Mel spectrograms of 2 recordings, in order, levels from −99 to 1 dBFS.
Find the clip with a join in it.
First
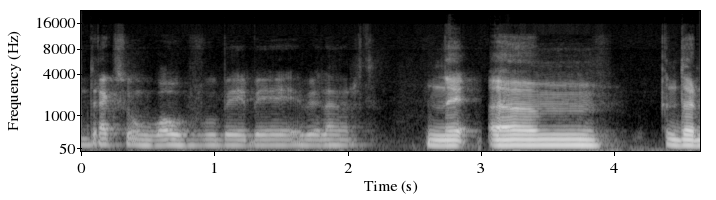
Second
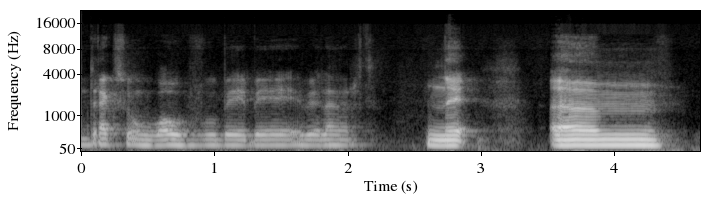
first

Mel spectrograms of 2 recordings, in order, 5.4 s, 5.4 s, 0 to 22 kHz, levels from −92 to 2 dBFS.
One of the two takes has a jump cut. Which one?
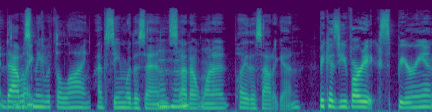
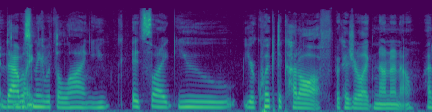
first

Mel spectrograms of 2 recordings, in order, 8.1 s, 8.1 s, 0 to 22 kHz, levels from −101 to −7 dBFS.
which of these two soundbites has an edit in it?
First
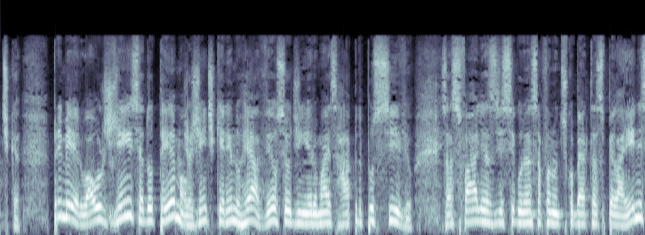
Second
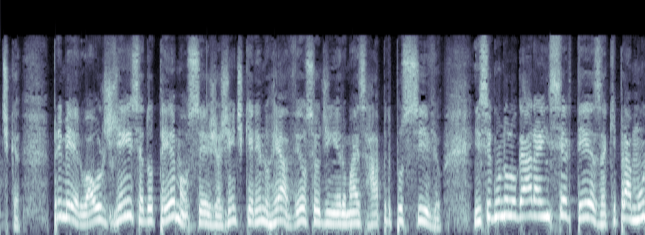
first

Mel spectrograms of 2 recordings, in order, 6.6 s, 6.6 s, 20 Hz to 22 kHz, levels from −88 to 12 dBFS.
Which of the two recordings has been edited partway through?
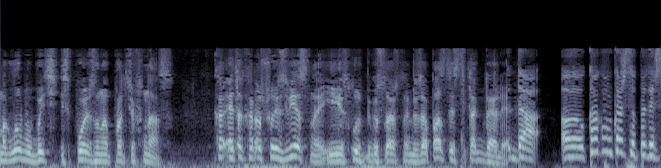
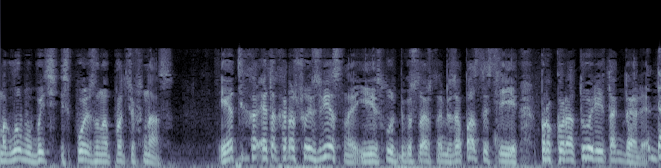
first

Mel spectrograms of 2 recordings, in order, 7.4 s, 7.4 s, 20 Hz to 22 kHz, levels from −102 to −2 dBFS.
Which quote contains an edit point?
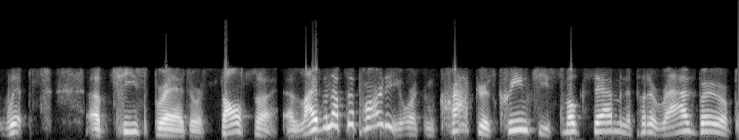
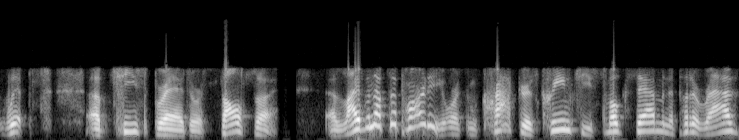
first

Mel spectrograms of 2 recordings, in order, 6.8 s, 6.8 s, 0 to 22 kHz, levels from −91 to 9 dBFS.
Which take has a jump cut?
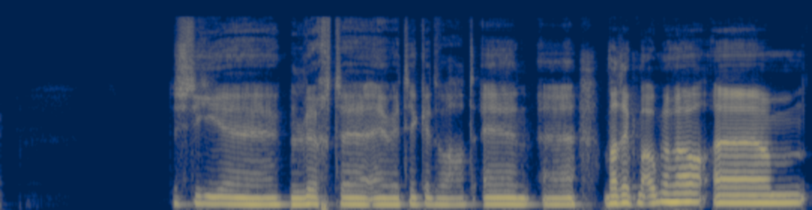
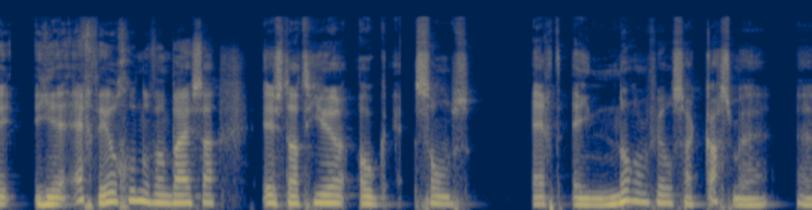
first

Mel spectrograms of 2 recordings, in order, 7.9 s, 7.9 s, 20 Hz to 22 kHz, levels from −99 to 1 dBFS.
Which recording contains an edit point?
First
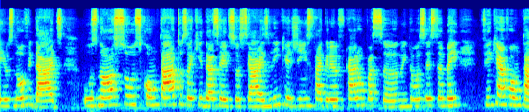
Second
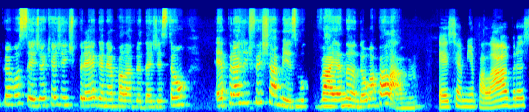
second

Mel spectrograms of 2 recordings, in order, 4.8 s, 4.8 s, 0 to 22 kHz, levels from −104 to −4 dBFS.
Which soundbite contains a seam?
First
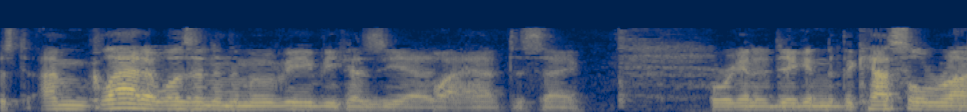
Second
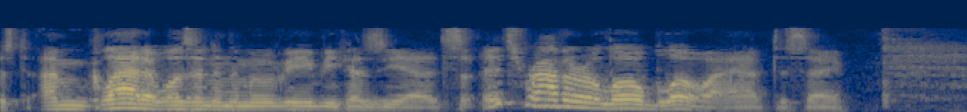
first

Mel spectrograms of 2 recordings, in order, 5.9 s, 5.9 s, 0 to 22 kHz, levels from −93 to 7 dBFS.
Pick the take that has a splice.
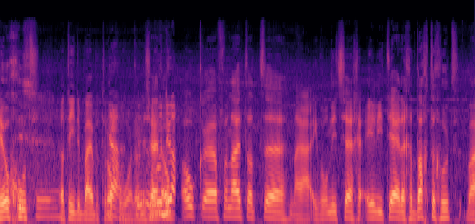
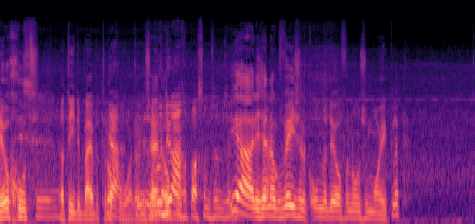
first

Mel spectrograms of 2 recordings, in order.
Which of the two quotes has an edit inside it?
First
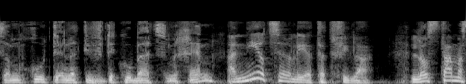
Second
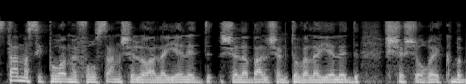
first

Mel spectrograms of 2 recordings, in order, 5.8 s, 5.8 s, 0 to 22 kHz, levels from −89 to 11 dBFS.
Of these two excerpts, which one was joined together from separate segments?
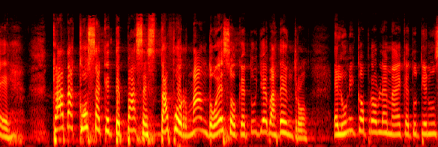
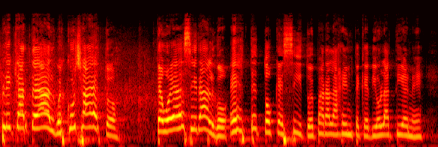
second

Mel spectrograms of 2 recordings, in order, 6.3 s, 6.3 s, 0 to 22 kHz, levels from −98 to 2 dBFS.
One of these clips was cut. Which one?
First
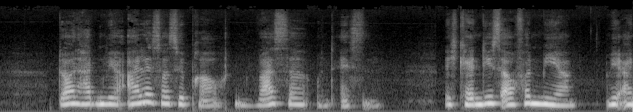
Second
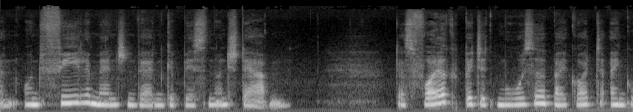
first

